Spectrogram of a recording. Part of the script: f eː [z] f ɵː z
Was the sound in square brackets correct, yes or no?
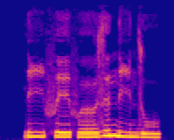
no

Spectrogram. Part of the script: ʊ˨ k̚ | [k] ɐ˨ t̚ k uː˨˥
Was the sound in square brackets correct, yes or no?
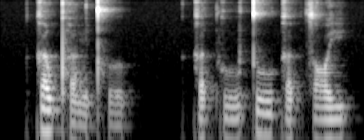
yes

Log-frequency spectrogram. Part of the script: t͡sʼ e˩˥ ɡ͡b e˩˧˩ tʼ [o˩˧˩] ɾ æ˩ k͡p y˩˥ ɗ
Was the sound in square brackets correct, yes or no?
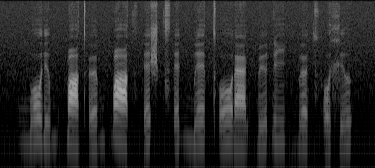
yes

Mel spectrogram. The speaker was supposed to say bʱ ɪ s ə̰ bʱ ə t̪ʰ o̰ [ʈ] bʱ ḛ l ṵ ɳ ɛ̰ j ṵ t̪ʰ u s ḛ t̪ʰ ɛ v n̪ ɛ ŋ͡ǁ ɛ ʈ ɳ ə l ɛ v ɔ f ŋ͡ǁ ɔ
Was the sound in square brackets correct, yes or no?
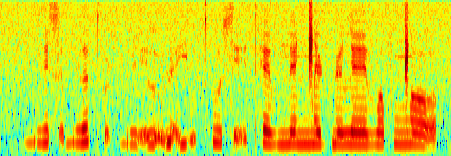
yes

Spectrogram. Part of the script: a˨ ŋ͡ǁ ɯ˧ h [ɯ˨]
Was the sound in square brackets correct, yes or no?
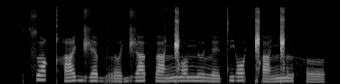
no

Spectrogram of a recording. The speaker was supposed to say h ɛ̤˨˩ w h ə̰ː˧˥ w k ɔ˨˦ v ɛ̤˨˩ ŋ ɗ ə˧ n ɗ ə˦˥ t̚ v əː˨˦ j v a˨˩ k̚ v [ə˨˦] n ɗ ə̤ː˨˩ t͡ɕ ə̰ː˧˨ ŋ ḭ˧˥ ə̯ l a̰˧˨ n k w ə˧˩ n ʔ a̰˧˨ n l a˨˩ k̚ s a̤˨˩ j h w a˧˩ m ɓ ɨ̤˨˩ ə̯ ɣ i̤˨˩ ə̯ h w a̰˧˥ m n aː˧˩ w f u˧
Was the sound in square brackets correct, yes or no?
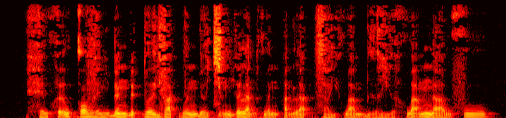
yes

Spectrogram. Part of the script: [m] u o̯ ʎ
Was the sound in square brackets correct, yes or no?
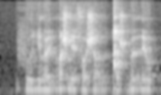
no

